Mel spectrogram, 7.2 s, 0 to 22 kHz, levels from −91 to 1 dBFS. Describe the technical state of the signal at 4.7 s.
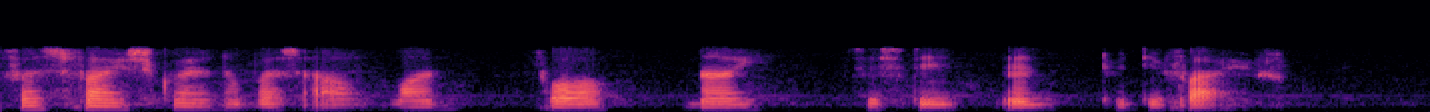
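At 4.7 s the speech is intact, carried over the G.711 telephone coding with its usual narrow band that stops below about 3.8 kHz.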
